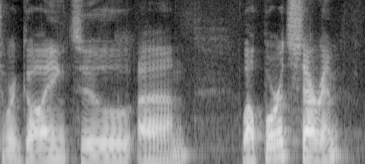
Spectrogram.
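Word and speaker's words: Port Sarim: going to um well port sharim or Serene I don't know I've always got it Port Serene but um I'm Dutch you know so it's a just a way for us to pronounce it let's grab those coins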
